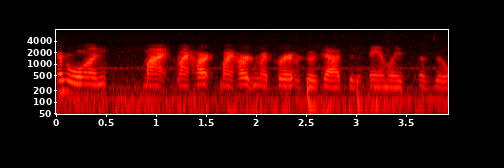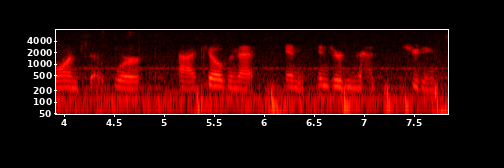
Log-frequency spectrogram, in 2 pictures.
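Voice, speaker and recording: A man with a plain, everyday voice talks at a fairly quick pace in a medium pitch, his intonation fairly even. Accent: American. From US Midwest, Chicago. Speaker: politician, state senator. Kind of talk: political interview.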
